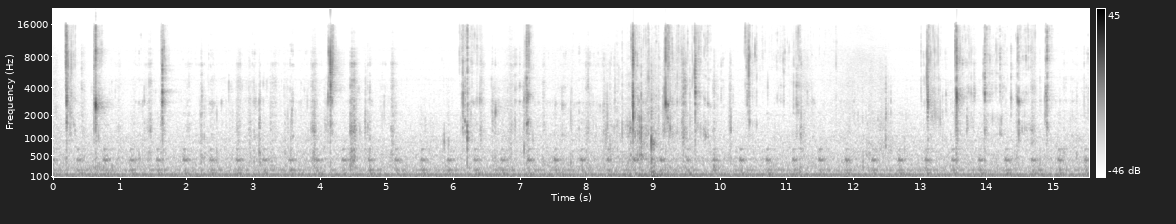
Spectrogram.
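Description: Close-miked eating sounds: a person biting and chewing fast food, with scattered sharp mouth clicks and a few crunchy bites, over a steady low hum.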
